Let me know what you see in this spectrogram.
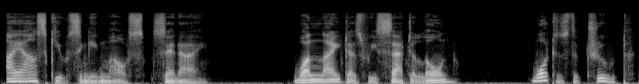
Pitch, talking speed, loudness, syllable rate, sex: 100 Hz, 160 wpm, -19 LUFS, 4.9 syllables/s, male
